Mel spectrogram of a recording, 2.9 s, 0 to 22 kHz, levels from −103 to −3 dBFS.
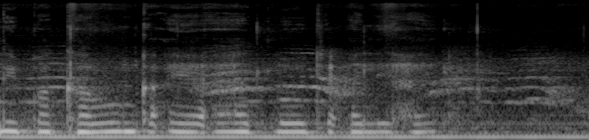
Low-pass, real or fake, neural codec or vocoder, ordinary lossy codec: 19.8 kHz; real; none; none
